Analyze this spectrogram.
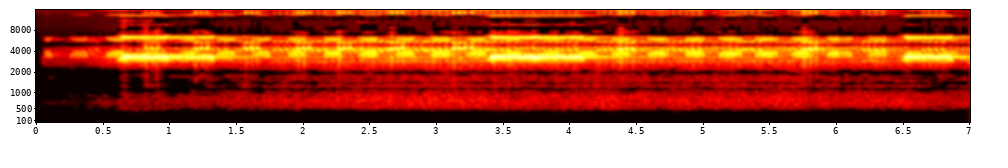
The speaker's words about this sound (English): Where's your crickets?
